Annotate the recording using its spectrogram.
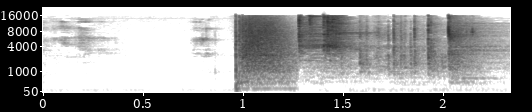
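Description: A steel marble released from the Marble Machine X's marble drop striking the hi-hat cymbal: one sharp metallic clash about a second in, ringing bright and high as it fades, with a smaller hit near the end.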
